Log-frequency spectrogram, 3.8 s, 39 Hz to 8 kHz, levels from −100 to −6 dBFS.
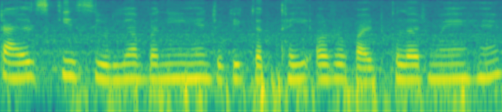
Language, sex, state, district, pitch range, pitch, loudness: Hindi, female, Bihar, Saran, 185-195 Hz, 190 Hz, -16 LUFS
